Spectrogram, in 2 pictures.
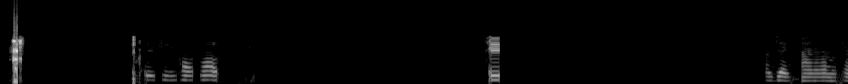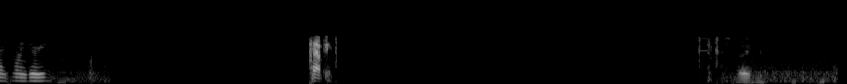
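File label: Police District Dispatch; Raleigh Police Northeast District Disp; wake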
